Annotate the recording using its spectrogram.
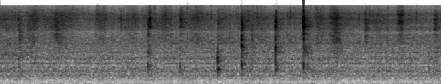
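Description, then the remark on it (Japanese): Instant noodles and bean sprouts being mixed together in a pan to make a yakisoba-style dish: a steady sizzle with a series of sharp scraping clicks and taps from the utensil, irregularly spaced, no talking. “今ねもうもやしこれはね本来はその麺に味付けのねそのやつをやってでその麺の上に味をつけたもやしをのっけて食べるっていうスタイルなんだけどもう混ぜちゃう混ぜて 丸ごと焼きそばみたいにしちゃいます”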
